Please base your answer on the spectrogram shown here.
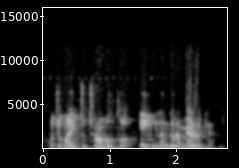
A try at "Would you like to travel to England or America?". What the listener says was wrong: America, like, close it. Would you like to travel to England or America? America? Lower your voice at the end, please.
